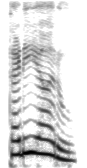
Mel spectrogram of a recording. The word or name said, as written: ತಡಿಯಾರು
